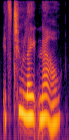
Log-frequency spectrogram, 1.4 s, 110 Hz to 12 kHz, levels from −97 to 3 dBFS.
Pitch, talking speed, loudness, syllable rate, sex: 230 Hz, 175 wpm, -16 LUFS, 3.4 syllables/s, female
